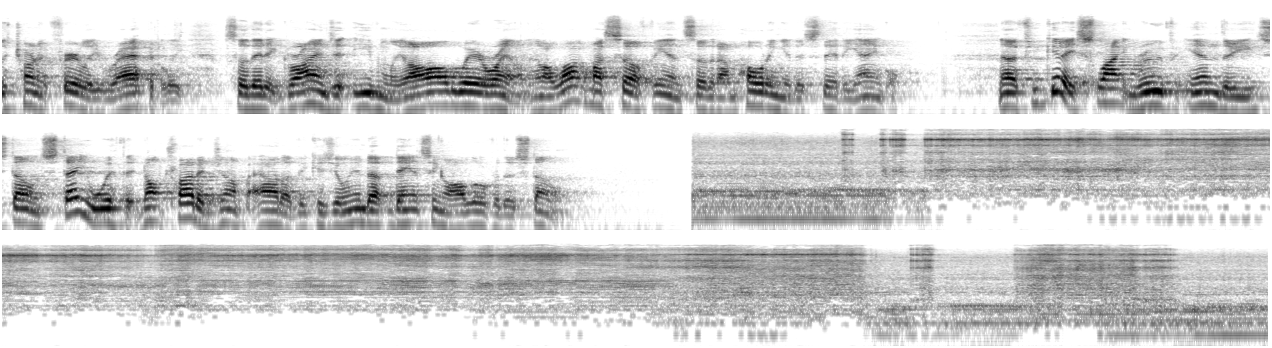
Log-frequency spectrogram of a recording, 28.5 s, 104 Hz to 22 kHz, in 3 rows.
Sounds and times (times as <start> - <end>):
Speech: 0.0 - 6.8, 7.5 - 13.9.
